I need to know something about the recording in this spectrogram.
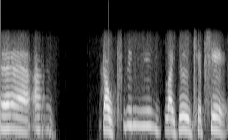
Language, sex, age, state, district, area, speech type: Bodo, female, 60+, Assam, Kokrajhar, rural, conversation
